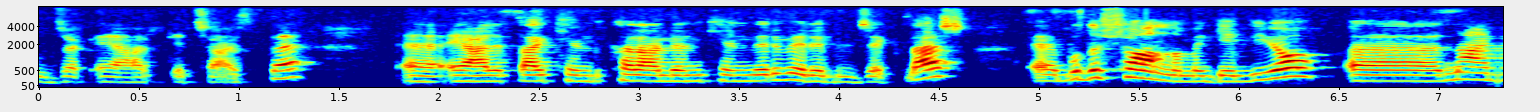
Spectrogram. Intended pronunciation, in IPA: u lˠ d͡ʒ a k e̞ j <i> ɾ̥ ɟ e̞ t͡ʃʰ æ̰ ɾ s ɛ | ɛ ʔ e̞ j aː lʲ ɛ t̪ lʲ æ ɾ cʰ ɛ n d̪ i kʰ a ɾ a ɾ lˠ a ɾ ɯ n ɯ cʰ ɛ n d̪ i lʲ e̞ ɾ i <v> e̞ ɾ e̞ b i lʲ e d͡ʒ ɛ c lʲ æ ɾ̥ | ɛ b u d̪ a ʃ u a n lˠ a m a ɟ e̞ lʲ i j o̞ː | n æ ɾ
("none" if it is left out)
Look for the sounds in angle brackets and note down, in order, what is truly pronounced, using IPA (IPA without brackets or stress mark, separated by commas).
æ, v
